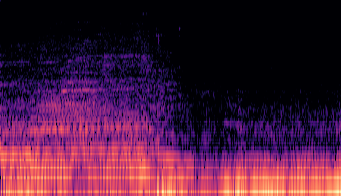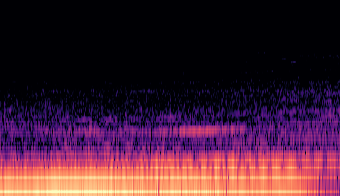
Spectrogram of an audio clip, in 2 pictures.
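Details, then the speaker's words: Fox on a test drive after the exhaust blow was fixed and the fan belt tightened: engine pulls up, then settles to a smooth, deep, even drone under road load; running normally. "she seems to be running very nicely of course we've got the difference of um not having the exhaust blowing"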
